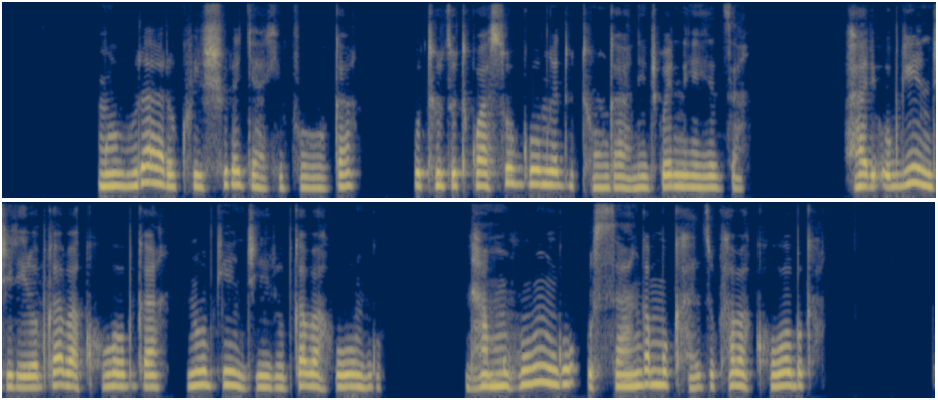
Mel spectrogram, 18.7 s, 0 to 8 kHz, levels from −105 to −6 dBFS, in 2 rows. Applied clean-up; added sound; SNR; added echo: none; none; none; none.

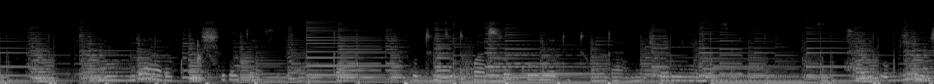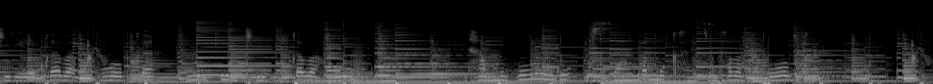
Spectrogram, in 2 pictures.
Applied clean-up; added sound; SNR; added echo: none; Guitar; -3 dB; none.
